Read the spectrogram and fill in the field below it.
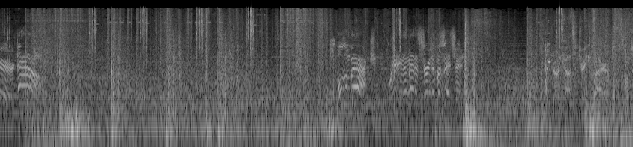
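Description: Gunfire rattles in quick bursts close by.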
